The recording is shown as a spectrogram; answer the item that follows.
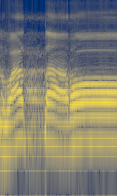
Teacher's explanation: Nah, diganti sukun itu kalau berhenti, tapi kalau dilangsungkan atau diwasolkan jangan disukunkan, tapi harokat kasrohnya itu harus dibawa, diikut sertakan.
